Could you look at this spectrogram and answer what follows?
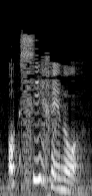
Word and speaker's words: oxígeno: Oxígeno. Diferente de português, oxigênio. A palavra oxígeno lleva tilde.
